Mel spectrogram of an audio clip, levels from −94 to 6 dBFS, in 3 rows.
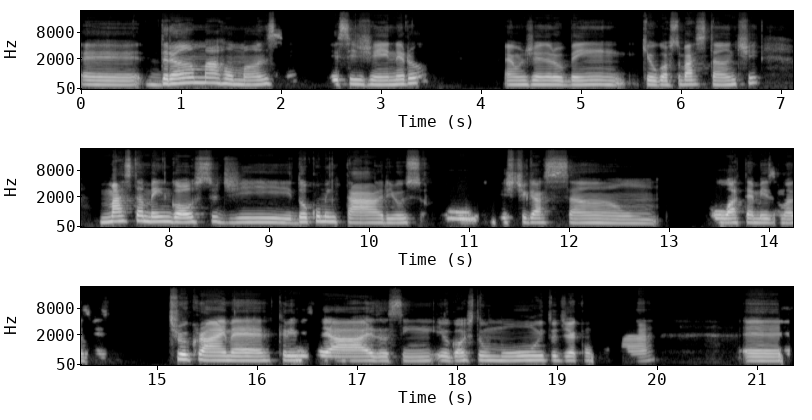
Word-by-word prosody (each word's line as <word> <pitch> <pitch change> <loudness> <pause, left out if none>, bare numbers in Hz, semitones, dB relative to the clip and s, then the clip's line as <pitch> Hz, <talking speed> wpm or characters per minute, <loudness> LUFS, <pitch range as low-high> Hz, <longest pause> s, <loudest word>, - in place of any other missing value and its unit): eh, 170 -2 -2
drama, 230 +8 +3
romance, 195 -2 -2 0.5
esse 190 +1 -1
gênero 185 +5 +1 0.9
é 170 - -2
um 175 - -1
gênero 175 -1 +1
bem 175 +1 -3
que 180 - -4
eu 170 - +1
gosto 170 +1 -2
bastante, 185 +3 -2 0.5
mas 225 +4 +4
também 220 -2 +2
gosto 195 +1 +3
de 185 -1 -2
documentários 175 -4 0 0.2
ou 335 -1 -1 0.2
investigação, 170 -5 -3 0.5
ou 175 -1 +2
até 175 0 0
mesmo 170 0 -3
às 160 0 -1
vezes, 155 -1 -16 0.6
true 225 -2 +6
crime, 185 -3 +5
crimes 185 -1 0
reais 175 -2 +5
assim, 165 0 -6
eu 175 -2 -2
gosto 180 +2 -2
muito 185 +2 -1
de 180 0 -1
acompanhar. 170 - -6 1.2
Eh 165 - 0
180 Hz, 100 wpm, -23 LUFS, 170-195 Hz, 1.2 s, true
